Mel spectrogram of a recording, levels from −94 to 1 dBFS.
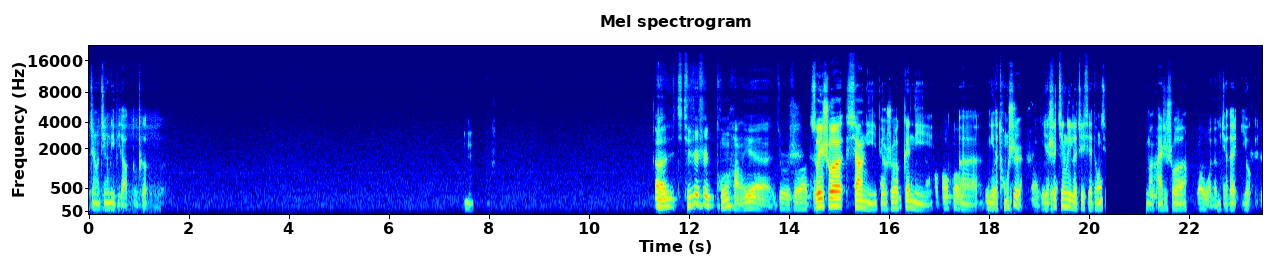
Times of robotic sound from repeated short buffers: none

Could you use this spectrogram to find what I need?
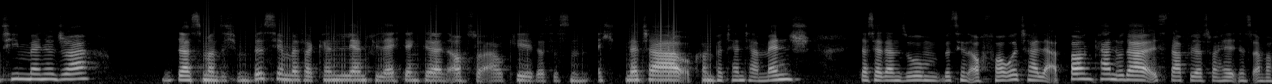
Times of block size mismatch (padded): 1.88-7.15

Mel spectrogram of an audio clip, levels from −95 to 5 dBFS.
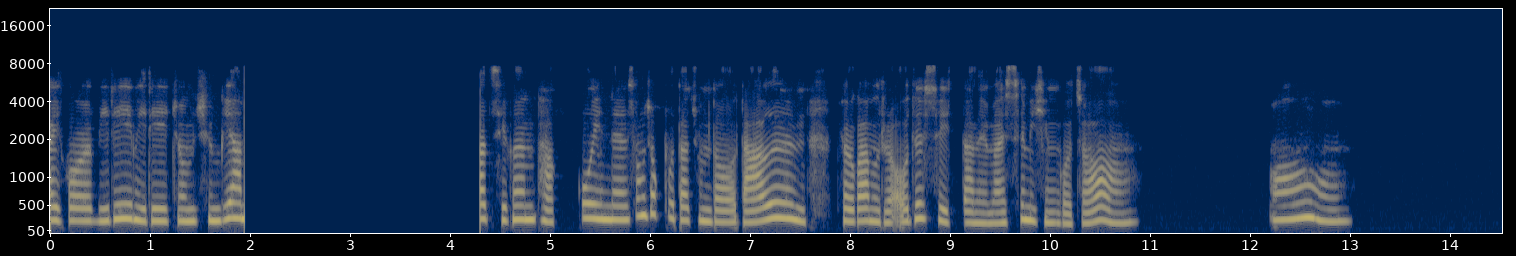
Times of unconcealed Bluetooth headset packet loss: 4.87

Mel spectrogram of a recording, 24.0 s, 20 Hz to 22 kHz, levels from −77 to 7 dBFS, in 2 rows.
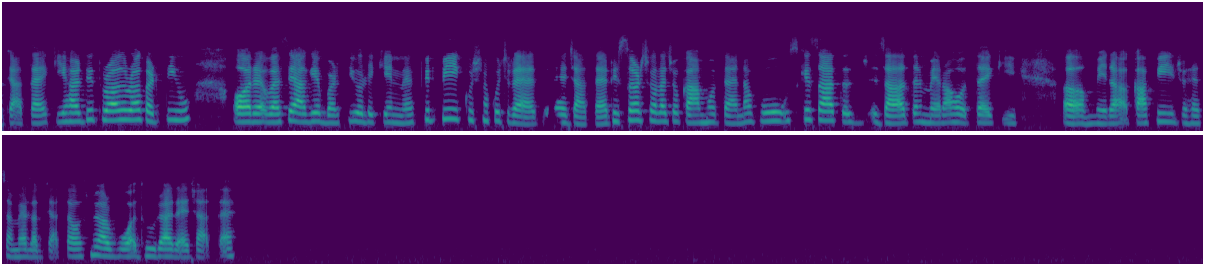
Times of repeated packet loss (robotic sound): none

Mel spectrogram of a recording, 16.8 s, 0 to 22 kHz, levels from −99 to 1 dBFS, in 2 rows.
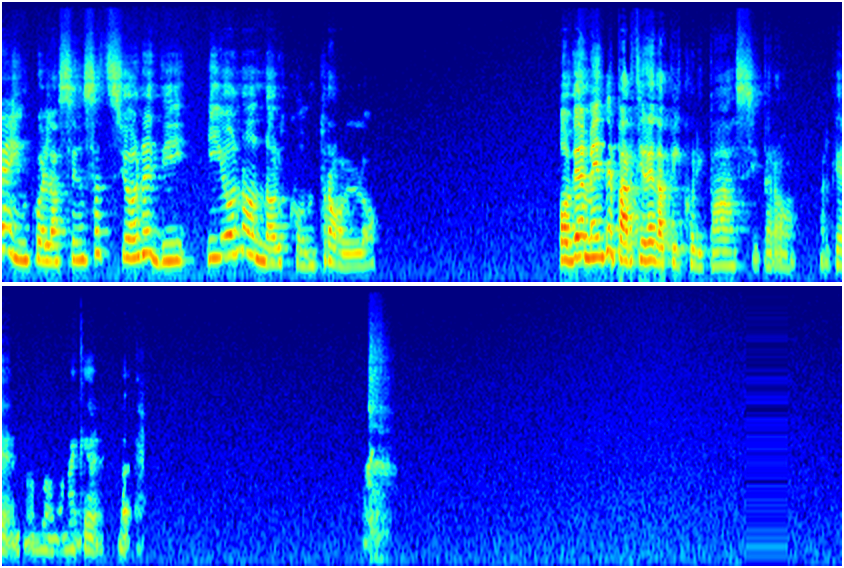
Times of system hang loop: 15.85-16.26

